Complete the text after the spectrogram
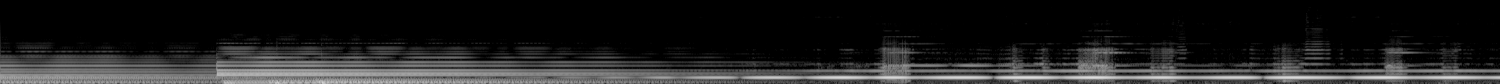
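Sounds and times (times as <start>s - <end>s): singing bowl rubbed with mallet: 6.5s - 15.0s.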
